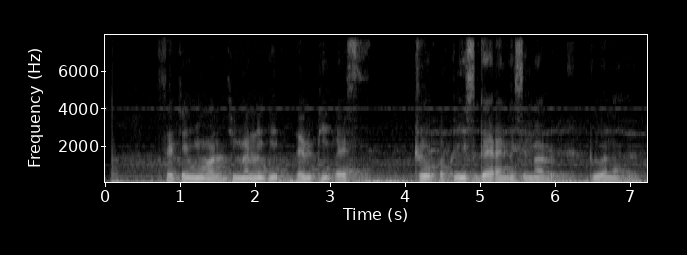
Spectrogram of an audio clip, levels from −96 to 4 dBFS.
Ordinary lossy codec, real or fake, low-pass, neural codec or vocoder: none; fake; none; codec, 16 kHz, 2 kbps, FunCodec, trained on Chinese and English, 25 frames a second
